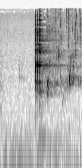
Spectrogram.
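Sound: water dripping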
